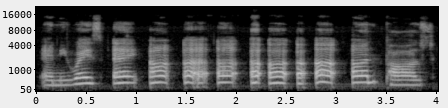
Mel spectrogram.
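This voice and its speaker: Goofy girl making up raps on camera, high squeaky voice, takes her time, kinda dry sounding. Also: a little slow, no room sound. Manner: playful, repetitive chanting, swings between low mumbles and high squeals. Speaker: vlogger. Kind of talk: improvised silly rapping and beatboxing to camera.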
